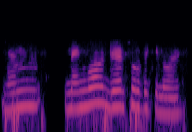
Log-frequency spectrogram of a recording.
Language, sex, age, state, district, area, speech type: Urdu, female, 18-30, Delhi, East Delhi, urban, conversation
